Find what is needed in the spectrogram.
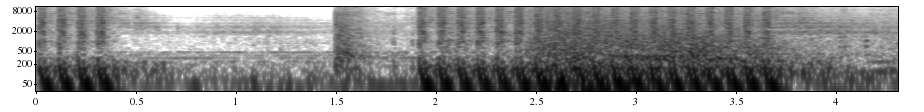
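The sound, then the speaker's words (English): Rapid automatic gunfire in a video game, shooting at laser turrets: loud, fast, evenly spaced shots, with a softer stretch near the start, then a long sustained burst that eases slightly toward the end. “Taste the terrible bullets of justice, vile laser turrets!”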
